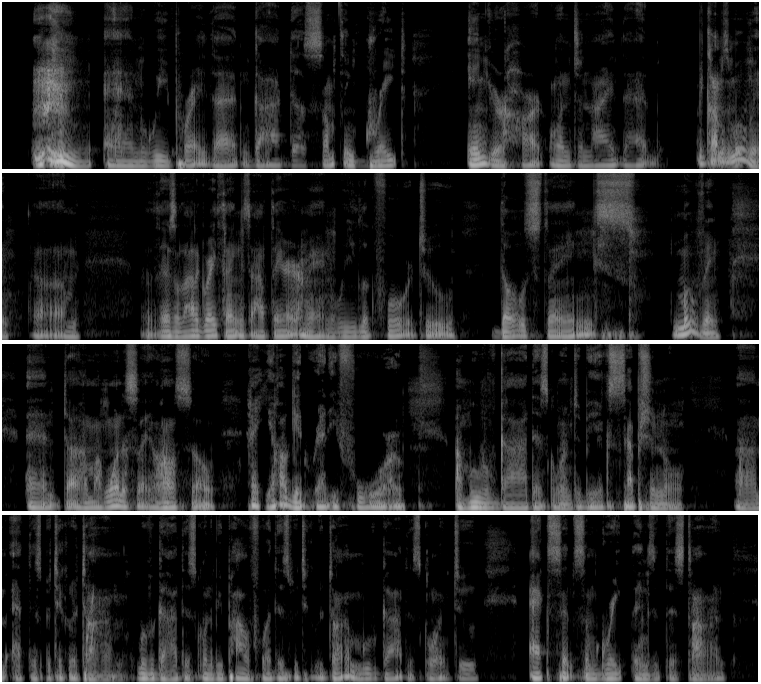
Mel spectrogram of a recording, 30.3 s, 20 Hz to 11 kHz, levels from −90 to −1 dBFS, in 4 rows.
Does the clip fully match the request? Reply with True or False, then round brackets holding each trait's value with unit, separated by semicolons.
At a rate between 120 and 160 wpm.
False (170 wpm)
